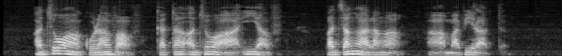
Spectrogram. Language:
Paiwan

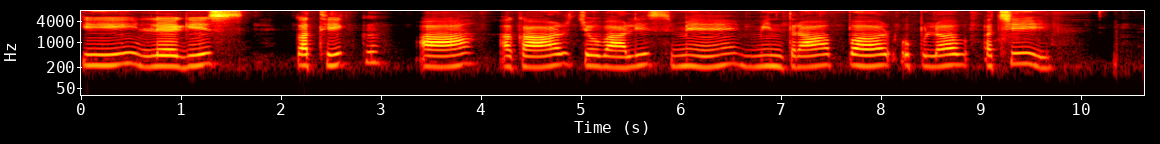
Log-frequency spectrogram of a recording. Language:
Maithili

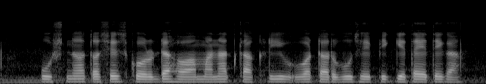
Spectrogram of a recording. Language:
Marathi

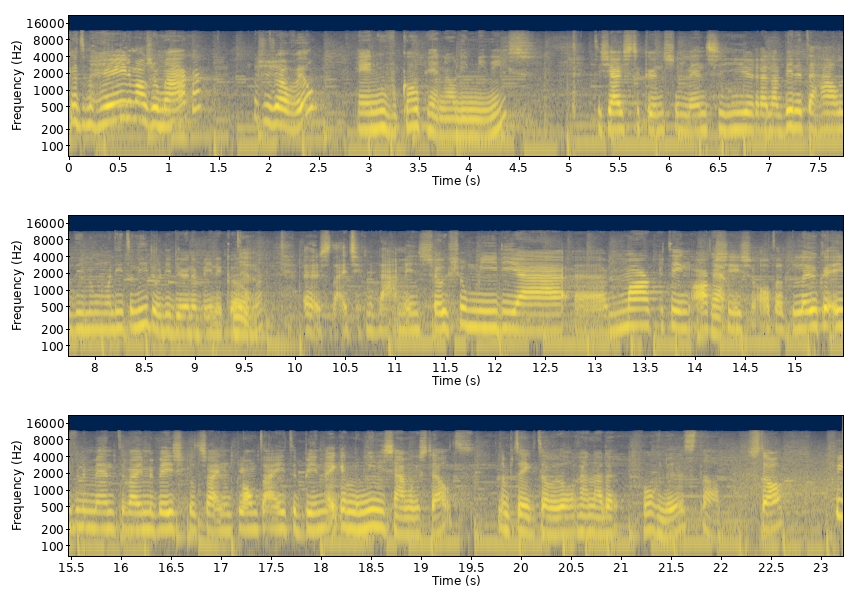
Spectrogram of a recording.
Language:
Dutch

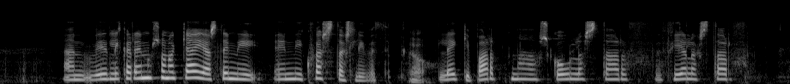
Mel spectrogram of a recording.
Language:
Icelandic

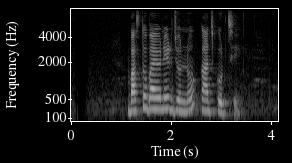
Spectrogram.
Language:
Bangla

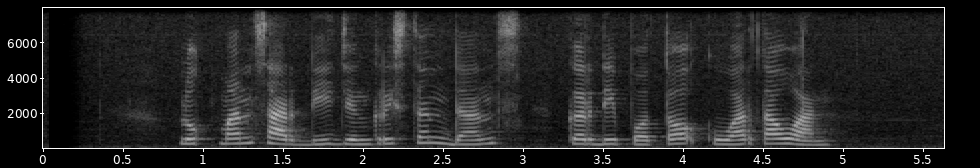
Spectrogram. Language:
Sundanese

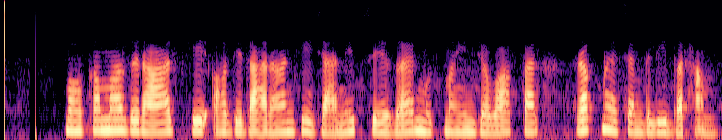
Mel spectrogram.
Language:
Urdu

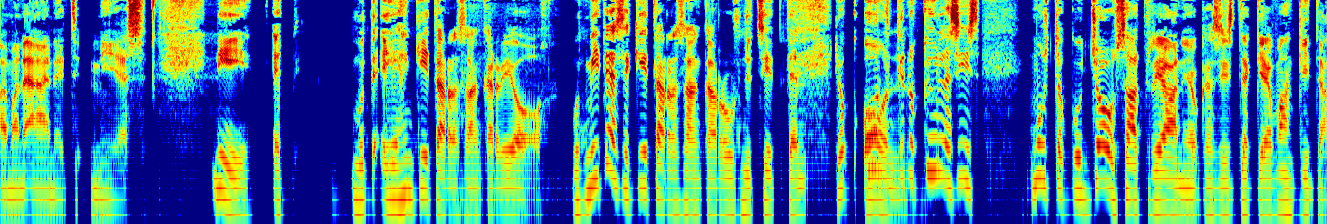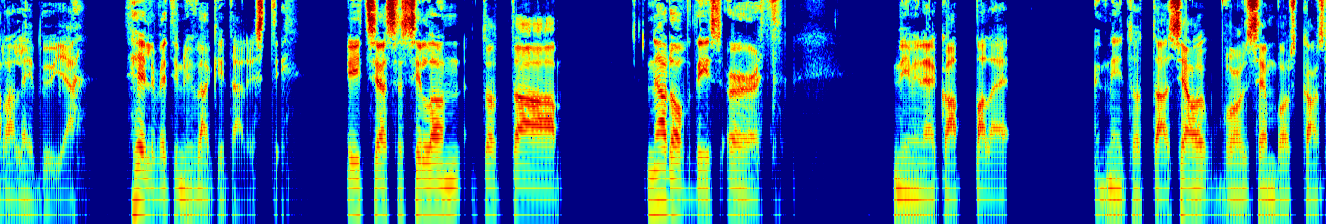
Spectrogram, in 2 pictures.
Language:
Finnish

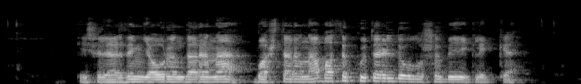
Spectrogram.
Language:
Bashkir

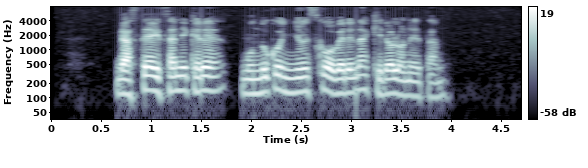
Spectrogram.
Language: Basque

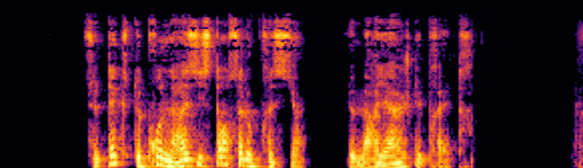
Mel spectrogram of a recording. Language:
French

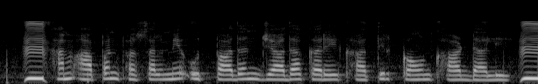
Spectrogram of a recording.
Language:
Bhojpuri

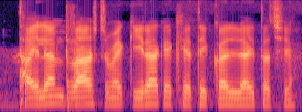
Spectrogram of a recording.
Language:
Maithili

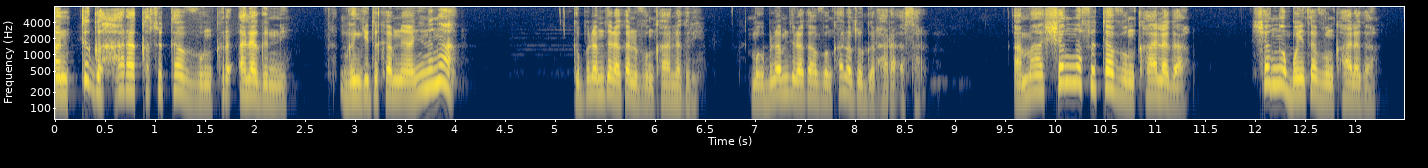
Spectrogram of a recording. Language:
Bura-Pabir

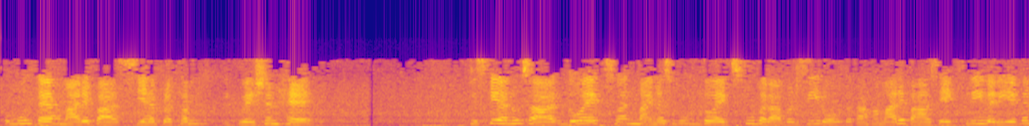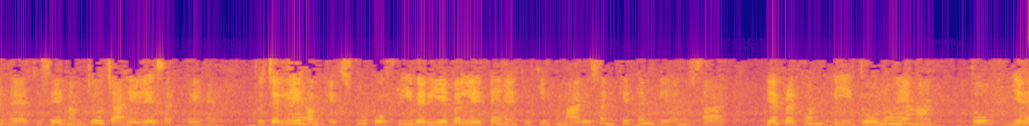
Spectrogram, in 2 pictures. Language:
Hindi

